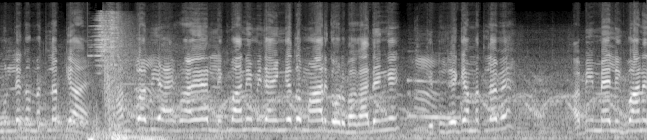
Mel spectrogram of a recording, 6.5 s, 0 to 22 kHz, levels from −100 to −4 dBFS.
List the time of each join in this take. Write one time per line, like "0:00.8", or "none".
0:01.0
